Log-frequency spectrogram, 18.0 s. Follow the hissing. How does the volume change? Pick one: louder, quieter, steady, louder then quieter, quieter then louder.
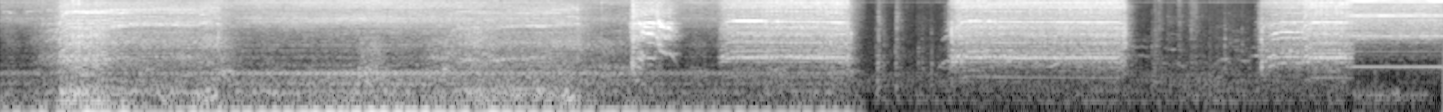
louder then quieter.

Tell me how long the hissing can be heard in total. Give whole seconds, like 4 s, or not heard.
11 s.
